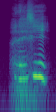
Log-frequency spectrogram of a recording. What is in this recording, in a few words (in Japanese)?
"うれしいー", kawaii voice; ASMR; 色々なワンショット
